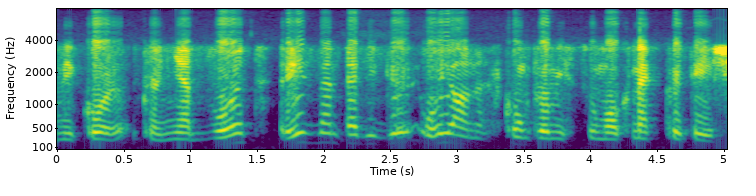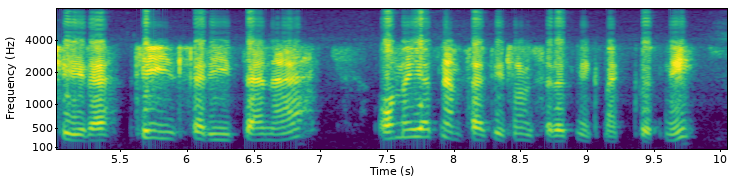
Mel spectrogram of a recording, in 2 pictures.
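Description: The speaker uses a plain, everyday voice. The pace is fairly slow, with ordinary pitch variation. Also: man, fairly high pitch for a man. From Hungary, Veszprém. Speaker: botany professor. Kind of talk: interview.

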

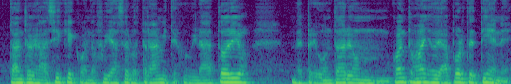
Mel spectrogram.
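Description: A man speaks at a medium pitch with ordinary pitch variation and a somewhat breathy quality. His pace is moderate, and the room echo is audible. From Argentina, Laguna Larga, Córdoba. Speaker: retired teacher. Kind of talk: interview.

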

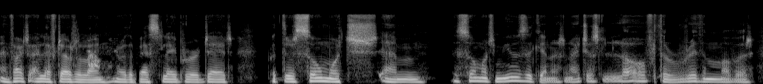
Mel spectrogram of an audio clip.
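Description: With a Cork accent, a man at medium pitch talks at a fairly quick pace with lively intonation, the sound dry and close with no echo. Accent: Cork Irish. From Ireland, County Cork. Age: 40s. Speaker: poet and theologian. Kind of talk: interview.

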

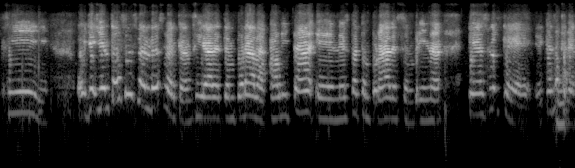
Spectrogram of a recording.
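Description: A woman speaks at a fairly slow pace with a fairly high pitch and ordinary pitch variation. Noticeable background noise is present. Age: 30s. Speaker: podcast host. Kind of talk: interview.

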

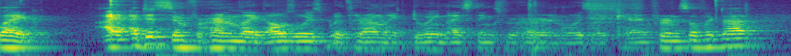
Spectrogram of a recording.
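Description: There's noticeable background noise as a man with a medium pitch talks at a very fast pace. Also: big swings in loudness. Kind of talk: casual comedic podcast chat.

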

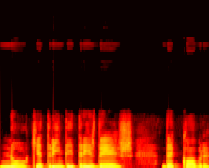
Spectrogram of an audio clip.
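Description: With a European Portuguese accent, a man speaks in a high pitch and a dark, mellow tone, his pitch varying in an ordinary way. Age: 20s. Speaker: podcaster. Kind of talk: casual monologue. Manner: halting.

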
